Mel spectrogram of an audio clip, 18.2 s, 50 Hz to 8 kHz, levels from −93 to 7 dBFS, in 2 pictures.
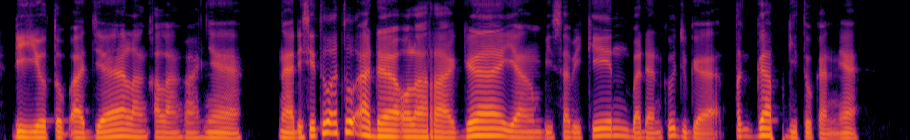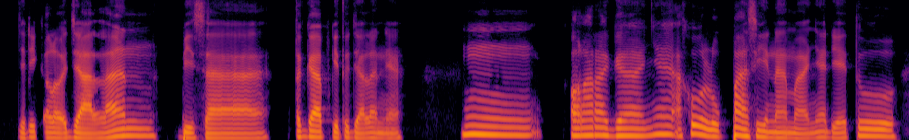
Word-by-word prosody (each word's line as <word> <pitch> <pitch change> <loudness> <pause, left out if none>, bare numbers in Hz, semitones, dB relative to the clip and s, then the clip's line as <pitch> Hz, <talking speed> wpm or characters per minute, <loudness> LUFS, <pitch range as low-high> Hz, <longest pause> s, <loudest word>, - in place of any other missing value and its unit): di 120 - +5
YouTube 115 -1 +1
aja 115 +5 +2
langkah-langkahnya, 110 -3 -2 0.4
nah 110 -3 +2
di 115 - 0
situ 145 - +3
atuh 225 +1 +4
ada 135 -5 +5
olahraga 125 +5 +3
yang 115 -3 -1
bisa 115 +1 -6
bikin 145 +5 -1
badanku 110 +7 -3
juga 105 -5 -4 0.2
tegap 140 +3 +1
gitu 110 -3 -4
kan 95 -1 -5
ya, 105 -2 -2 0.7
jadi 105 +3 -3
kalo 105 -2 0
jalan 120 +8 +1 0.2
bisa 105 -2 -1 0.8
tegap 125 -2 +2
gitu 115 +1 -3
jalannya. 105 -1 -3 0.6
Hmm, 170 -1 0 0.3
olahraganya 155 +2 +1
aku 175 +4 +1
lupa 140 +1 +1
sih 130 -2 -1
namanya, 105 0 -3
dia 105 0 -2
itu 145 0 0
120 Hz, 110 wpm, -23 LUFS, 110-150 Hz, 0.8 s, di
